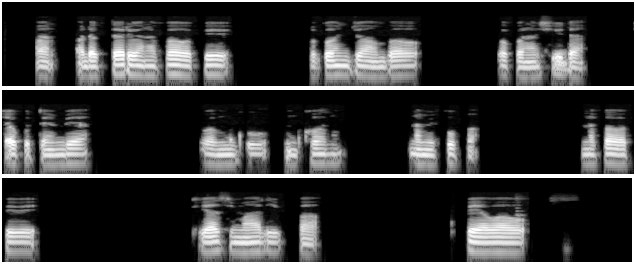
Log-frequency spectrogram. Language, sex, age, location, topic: Swahili, male, 18-24, Wajir, health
